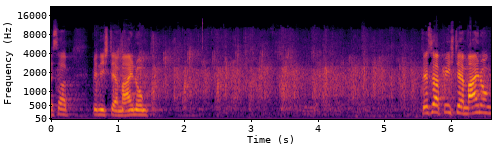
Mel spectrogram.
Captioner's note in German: Beifall CDU und BÜNDNIS 90/DIE GRÜNEN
